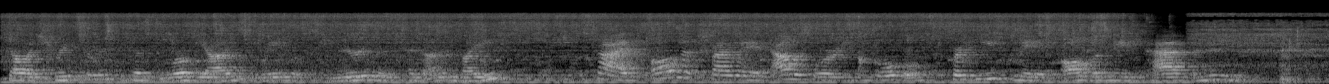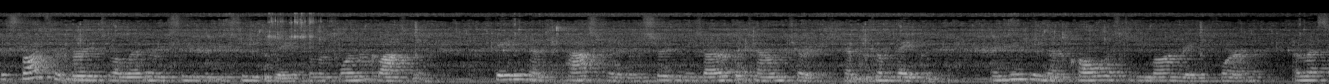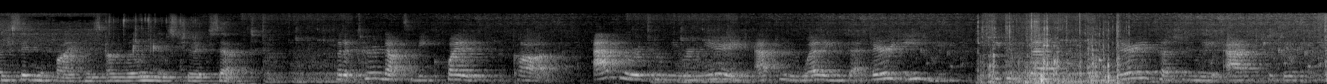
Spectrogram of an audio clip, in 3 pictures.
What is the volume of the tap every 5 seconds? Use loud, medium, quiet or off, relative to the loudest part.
loud, loud, loud, loud, loud, medium, medium, loud.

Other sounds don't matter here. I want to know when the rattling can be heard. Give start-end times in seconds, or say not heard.
15.9-16.6, 36.4-37.9.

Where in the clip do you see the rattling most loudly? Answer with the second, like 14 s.
37 s.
